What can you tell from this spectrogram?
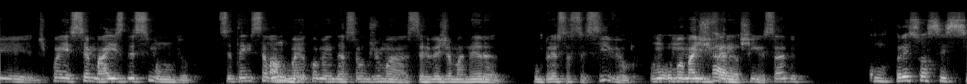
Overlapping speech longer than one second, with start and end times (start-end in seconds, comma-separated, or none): none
